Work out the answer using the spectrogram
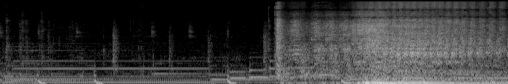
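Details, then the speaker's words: £700 Mazda MX-5, first start after a wiring repair and before an oil change with lifter treatment: a quick light tick about four a second over idle after catching, worse than last time; noisy hydraulic lifter after long storage. "Yeah, you can hear the lifter tick. Worse this time, but last time it went when you can still hear it a bit, but I'm sure with fresh oil and the wind stuff it should be alright."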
